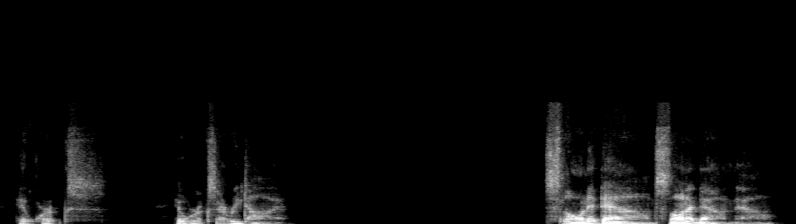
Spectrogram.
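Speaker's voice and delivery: put-on late-night radio DJ voice. Discussing sales techniques on a show, demonstrating the slow late-night dj voice. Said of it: "it's the late night D J voice".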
